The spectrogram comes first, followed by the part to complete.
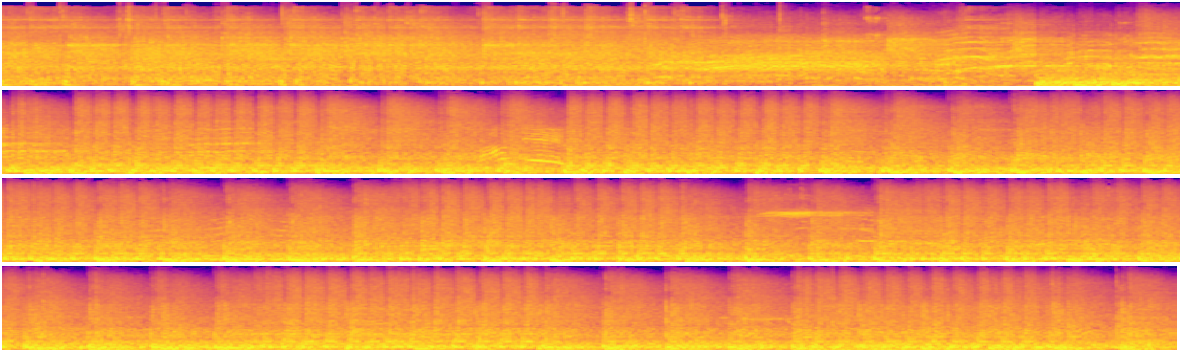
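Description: Handball game in a sports hall: the ball thumping on the court and players' footsteps, with crowd voices. From about seven seconds in, music with a drumbeat runs underneath.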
